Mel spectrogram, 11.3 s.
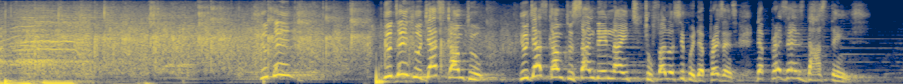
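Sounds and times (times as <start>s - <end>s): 
people shouting: 0.0s - 1.2s
audience clapping: 0.0s - 7.7s
speech: 3.3s - 4.0s, 4.8s - 10.9s.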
